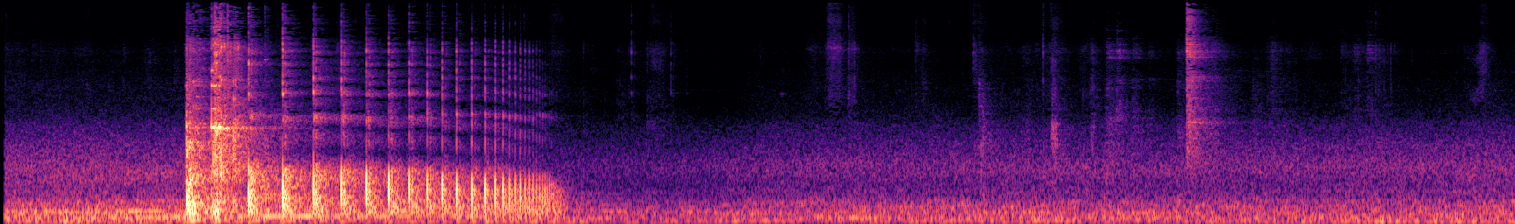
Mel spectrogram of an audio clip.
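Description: A bowling ball dropped from a ladder strikes an insole on a cinder block, then bounces on the concrete floor, each bounce ringing and coming quicker and fainter until it settles about three and a half seconds later. A few faint clicks and one sharper knock follow near the end.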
